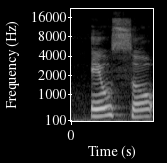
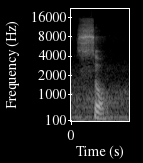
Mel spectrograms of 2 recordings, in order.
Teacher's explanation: We usually pronounce just so, because we speak fast, right? So you cannot hear the second vowel.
